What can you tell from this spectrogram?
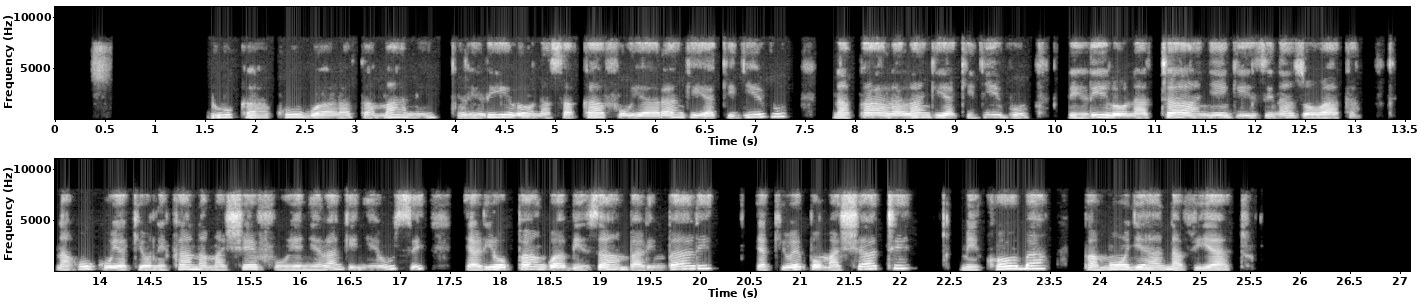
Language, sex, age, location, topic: Swahili, female, 36-49, Dar es Salaam, finance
